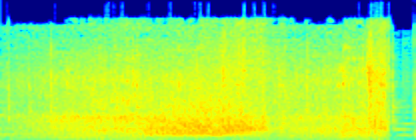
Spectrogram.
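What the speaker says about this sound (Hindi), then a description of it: "बॉस व्यान आ गई।" A van pulls up nearby, its engine and road rumble rising to a loud broad roar and then cutting off abruptly, with no voices over it.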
